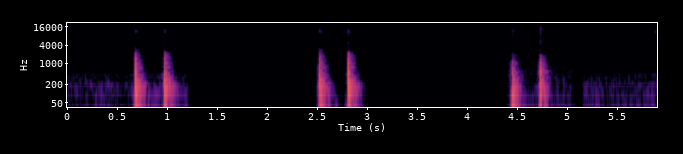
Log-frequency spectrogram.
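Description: Three pairs of hollow finger-percussion taps over the back of the chest, moving downward, giving a normal resonant note over lung.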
